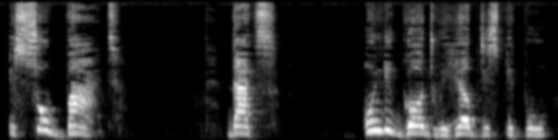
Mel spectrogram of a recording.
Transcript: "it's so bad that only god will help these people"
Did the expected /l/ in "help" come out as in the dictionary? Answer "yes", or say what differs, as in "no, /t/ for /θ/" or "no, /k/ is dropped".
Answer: yes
